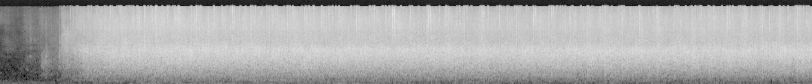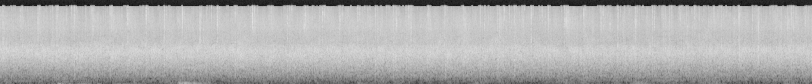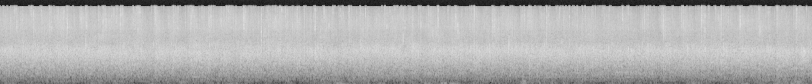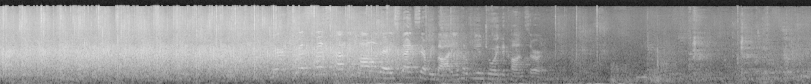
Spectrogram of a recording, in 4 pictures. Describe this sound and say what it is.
Loud Applause Hall
A high quality stereo recording of crowd applause in a concert hall.
crowd, designed, hundreds, people, clapping, audience, field-recording, concert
